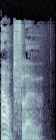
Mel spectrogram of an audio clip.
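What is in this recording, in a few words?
"outflow", British English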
